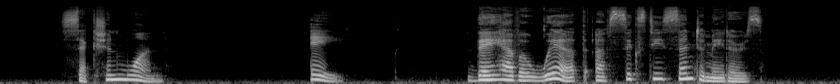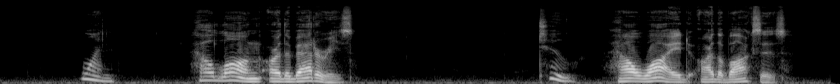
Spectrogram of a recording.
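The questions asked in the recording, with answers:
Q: They have a width of 60 centimeters.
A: 2: How wide are the boxes?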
